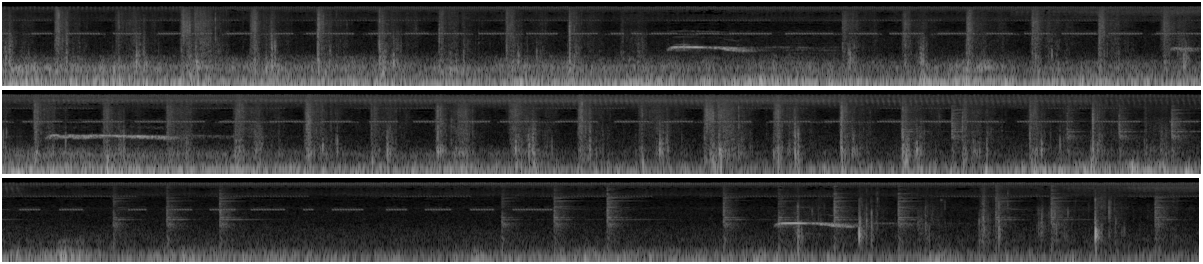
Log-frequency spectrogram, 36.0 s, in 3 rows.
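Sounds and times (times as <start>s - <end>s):
high insect drone at night in a dark village: 0.0s - 35.9s
short falling calls: 6.6s - 8.4s, 11.6s - 14.5s, 31.7s - 32.9s.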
